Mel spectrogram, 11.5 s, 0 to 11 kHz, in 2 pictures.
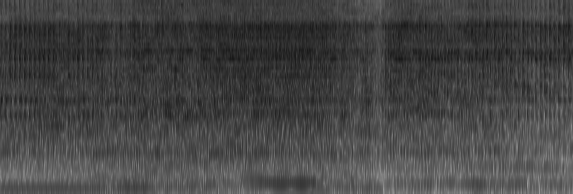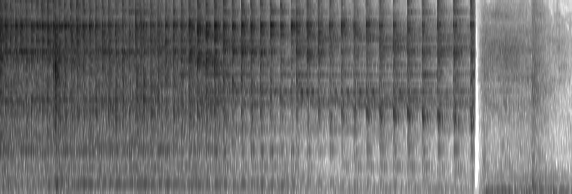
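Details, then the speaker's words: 1955 Willys Jeep CJ-5 heater blower after rewiring to switched power; whirring with steady rhythmic scraping rub that slows on coast-down; not the fan blade hitting housing, heater removed. "Well, unfortunately, I had to remove the entire heater from the vehicle because I could not figure out that noise. And I still haven't figured it out. The only thing I've determined is it's not coming from the fan blade."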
